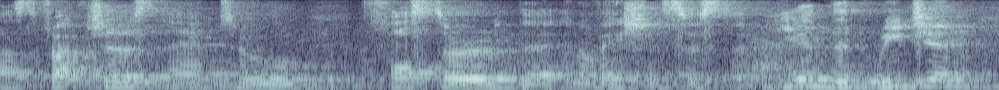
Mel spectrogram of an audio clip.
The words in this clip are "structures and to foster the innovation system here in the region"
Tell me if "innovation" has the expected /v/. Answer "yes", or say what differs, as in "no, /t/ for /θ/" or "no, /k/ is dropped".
yes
